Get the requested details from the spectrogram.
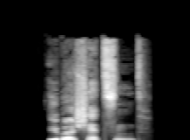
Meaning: present participle of überschätzen
- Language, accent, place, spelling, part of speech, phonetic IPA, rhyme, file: German, Germany, Berlin, überschätzend, verb, [yːbɐˈʃɛt͡sn̩t], -ɛt͡sn̩t, De-überschätzend.ogg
